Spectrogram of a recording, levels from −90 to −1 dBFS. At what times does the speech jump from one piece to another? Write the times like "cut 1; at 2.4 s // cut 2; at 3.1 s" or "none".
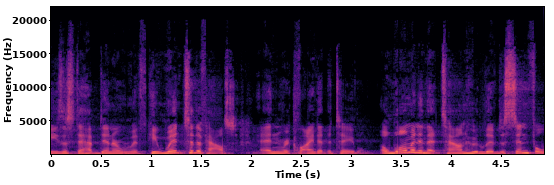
cut 1; at 0.9 s // cut 2; at 1.5 s // cut 3; at 2.0 s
